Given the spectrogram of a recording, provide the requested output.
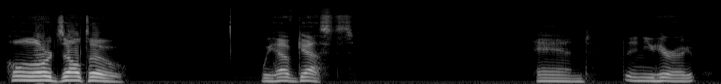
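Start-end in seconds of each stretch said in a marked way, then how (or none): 0.1-3.5 loud, grand, declaiming giant voice. Game master voicing someone announcing guests to their lord, proclaiming in a giant voice. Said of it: "proclaim in giant".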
